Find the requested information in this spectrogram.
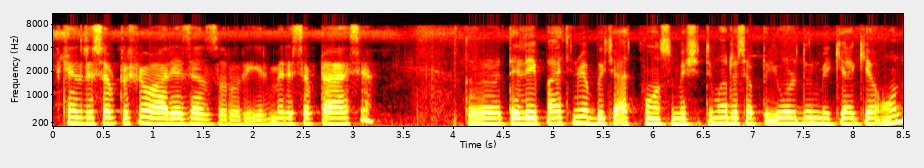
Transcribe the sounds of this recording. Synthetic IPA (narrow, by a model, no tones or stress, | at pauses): kʰẽt̪ɾɪsepʈusmẽʋaːɾjazʲjaːd̪azɐɾuːɾḭilmẽɾɪsepʈaːse | t̪ot̪elepaːt̪ʰinmẽbit̪ʰa̰ʔɐ̰t̪ʰpõːnsmeʃit̪imanɾisep̚ʈjoːɽd̪uːnmẽkjaːk̬jaːoːn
